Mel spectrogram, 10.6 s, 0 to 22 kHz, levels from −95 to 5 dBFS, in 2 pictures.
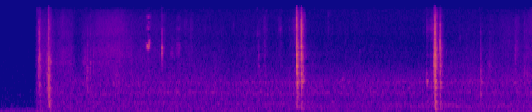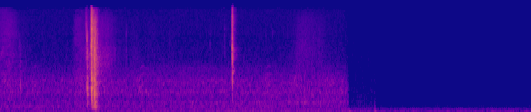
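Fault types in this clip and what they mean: Nothing stood out on listening to this recording; no audible problem showed up at any point.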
